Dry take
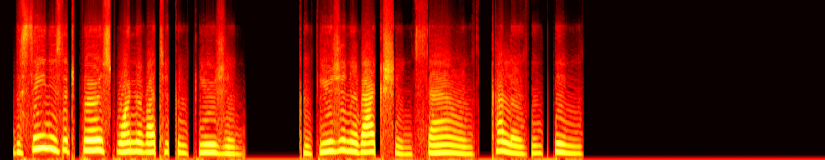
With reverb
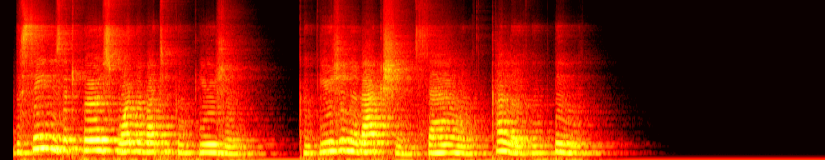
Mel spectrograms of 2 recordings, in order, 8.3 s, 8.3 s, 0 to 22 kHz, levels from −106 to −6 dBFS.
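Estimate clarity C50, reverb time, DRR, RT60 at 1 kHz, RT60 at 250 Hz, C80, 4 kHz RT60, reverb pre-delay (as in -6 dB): 5.5 dB, 0.80 s, 2.0 dB, 0.80 s, 0.80 s, 8.5 dB, 0.75 s, 6 ms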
